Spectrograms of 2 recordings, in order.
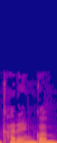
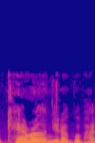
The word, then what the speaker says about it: Karen: 그러다가 4살 아래인 여동생 카렌과 함께 악단을 결성했는데요. 카렌, K-A-R-E-N, 미국에서는 뭐 캐런이라고 발음을 하는데 이 카렌이 드럼과 노래를, 리처드는 피아노와 화음을 담당했습니다.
